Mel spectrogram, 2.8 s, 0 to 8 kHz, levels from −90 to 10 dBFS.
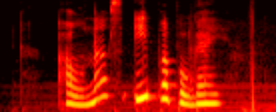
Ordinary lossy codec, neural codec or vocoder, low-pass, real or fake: none; none; none; real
